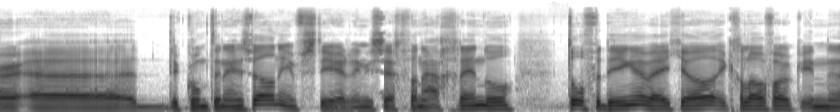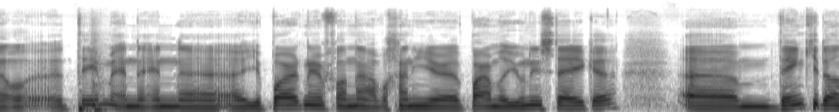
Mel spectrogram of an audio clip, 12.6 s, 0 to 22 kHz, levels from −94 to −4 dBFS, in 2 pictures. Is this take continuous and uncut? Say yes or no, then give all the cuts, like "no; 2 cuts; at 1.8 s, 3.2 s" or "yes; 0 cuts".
yes; 0 cuts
